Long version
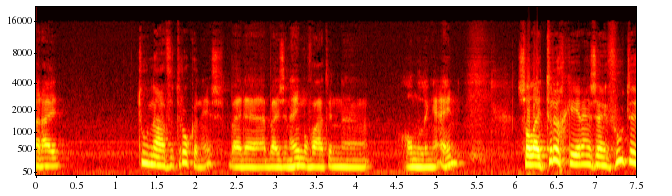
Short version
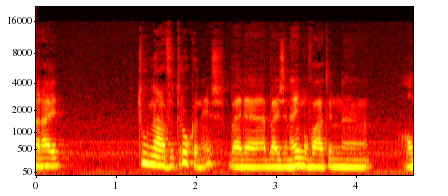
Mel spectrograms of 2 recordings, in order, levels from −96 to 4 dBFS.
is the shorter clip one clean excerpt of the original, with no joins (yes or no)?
yes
